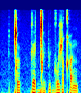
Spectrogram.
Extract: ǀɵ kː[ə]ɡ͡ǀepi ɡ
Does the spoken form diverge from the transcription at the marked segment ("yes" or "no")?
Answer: yes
